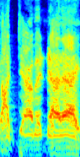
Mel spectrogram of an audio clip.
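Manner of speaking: very high, very loud shout. Retelling carrying a drunk friend who kept resisting: retelling own yell. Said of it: "finally I yelled".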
